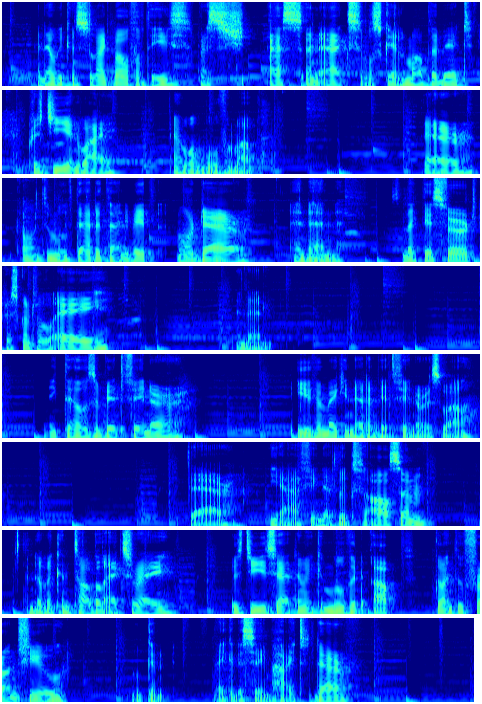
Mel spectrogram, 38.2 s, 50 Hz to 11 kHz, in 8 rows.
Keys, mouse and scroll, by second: 0.0-0.8 scroll up 2, 0.8 shift+click, 1.9 s, 5.0 g, 8.1-8.9 scroll down 1, 8.9 click, 9.8 g, 13.1 click, 14.3 ctrl+a, 16.8 click, 17.4 shift+click, 18.0 shift+click, 18.8 ctrl+a, 21.4 click, 22.0 ctrl+a, 25.2-26.3 scroll down 2, 26.3 Tab, 26.8-29.0 middle drag, 29.0 z, 30.6 g, 32.5 `, 33.6-34.0 scroll up 2, 34.0 g, 36.6-37.6 middle drag, 37.6-38.1 scroll down 3.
